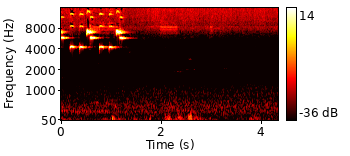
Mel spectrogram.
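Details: A great tit in a garden in Weener, East Frisia, far northwest Germany, in April 2022, gives a quick run of high, thin two-note phrases alternating up and down, then falls silent against a steady low rumble of wind or distant traffic.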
